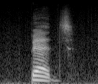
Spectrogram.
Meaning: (noun) plural of bed; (verb) third-person singular simple present indicative of bed
- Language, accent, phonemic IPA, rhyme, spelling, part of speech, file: English, US, /bɛdz/, -ɛdz, beds, noun / verb, En-us-beds.ogg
